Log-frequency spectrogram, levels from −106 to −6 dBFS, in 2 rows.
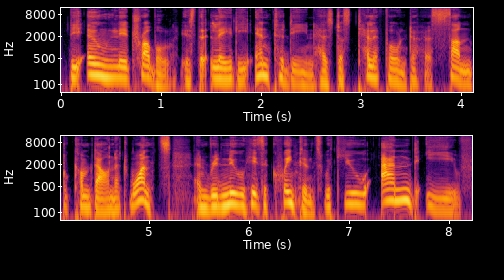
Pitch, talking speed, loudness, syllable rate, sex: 140 Hz, 190 wpm, -25 LUFS, 5.4 syllables/s, female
